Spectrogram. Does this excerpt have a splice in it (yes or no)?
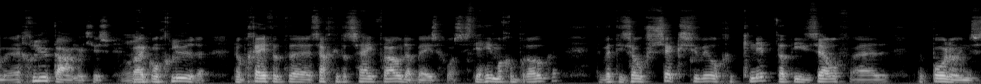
no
